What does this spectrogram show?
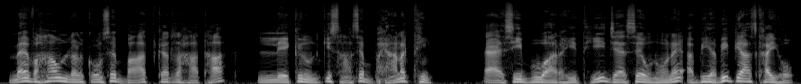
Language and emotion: Urdu, disgusted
